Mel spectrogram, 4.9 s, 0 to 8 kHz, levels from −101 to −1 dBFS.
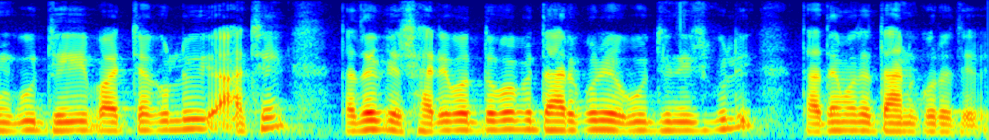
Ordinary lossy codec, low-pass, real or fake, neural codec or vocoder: none; none; real; none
